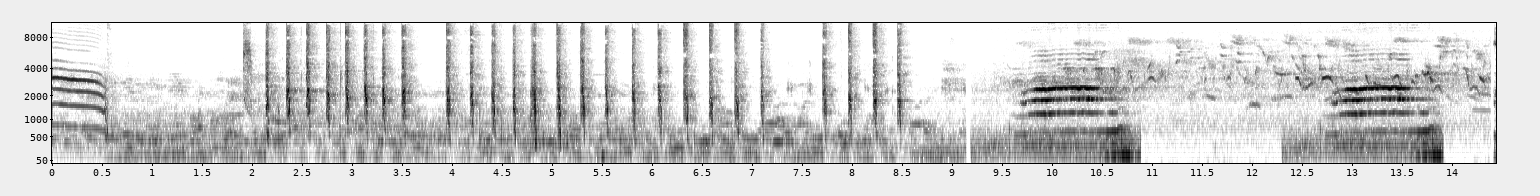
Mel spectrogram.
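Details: Cute cat meowing: a run of sharp rhythmic tapping or clicking fills the first half, then two drawn-out, harmonic meows rise and fall near the end, separated by a short silence.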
